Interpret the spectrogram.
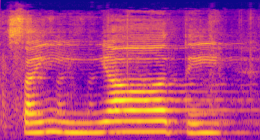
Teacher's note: ಇಲ್ಲಿ ಸಂಯಾತಿ ಅನುನಾಸಿಕ ಯದ ಉಚ್ಚಾರಣೆ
